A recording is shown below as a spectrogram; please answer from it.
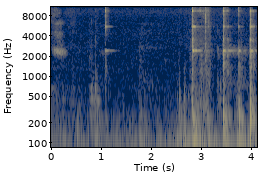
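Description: Metal spoon clinking against a drinking glass while turmeric powder is stirred into water: one ringing tap about a second in, then a quick run of clinks near the end.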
